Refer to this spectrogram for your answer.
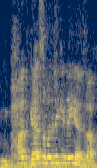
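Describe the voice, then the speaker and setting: An actor playing a dreamy, stubborn young elder brother in love in a stage play, with dramatic, flowery delivery. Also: male voice, extremely high pitch, moderate pace, a little mellow. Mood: dreamy, resolute. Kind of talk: Hindi-Urdu stage play acting. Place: stage of a theatre hall. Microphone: far from the actors. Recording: echoey hall, distant mic, faint noise.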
